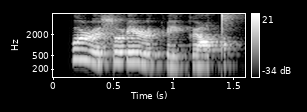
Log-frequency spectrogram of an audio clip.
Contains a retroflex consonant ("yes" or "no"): yes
